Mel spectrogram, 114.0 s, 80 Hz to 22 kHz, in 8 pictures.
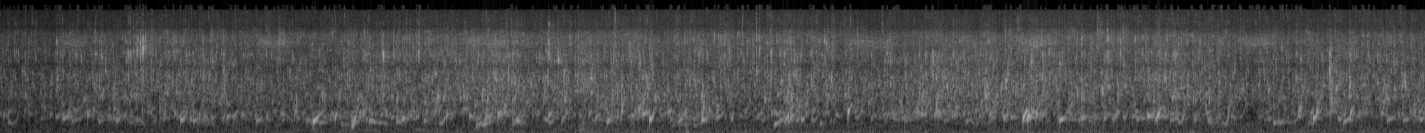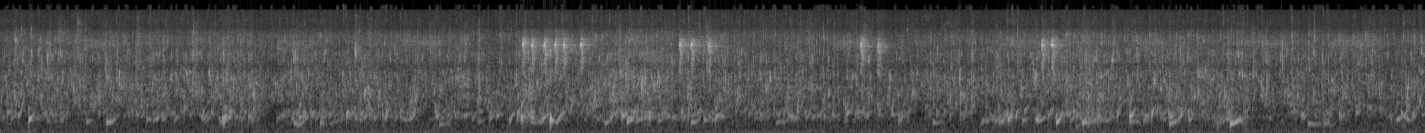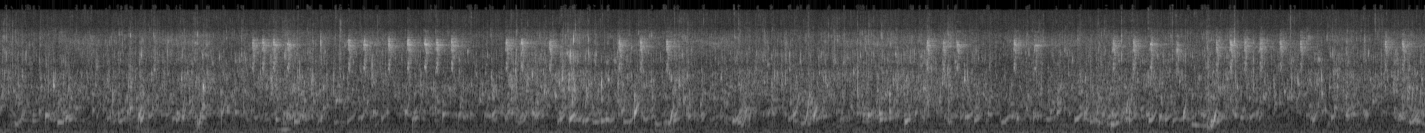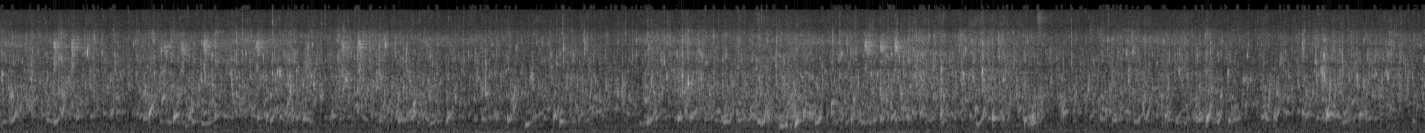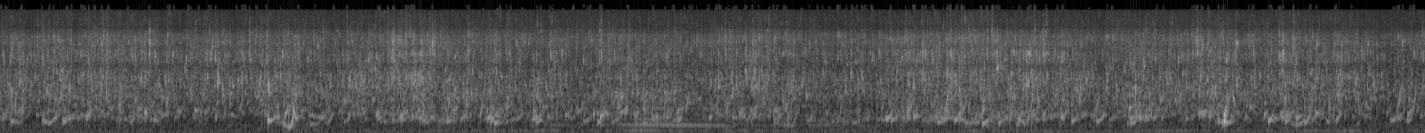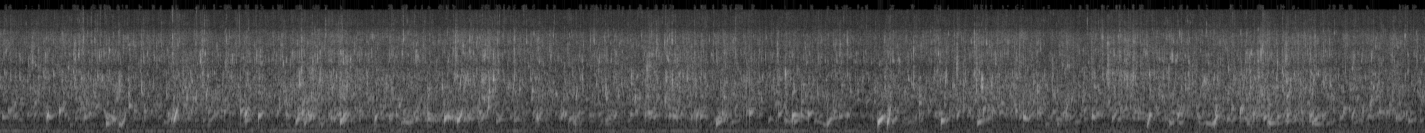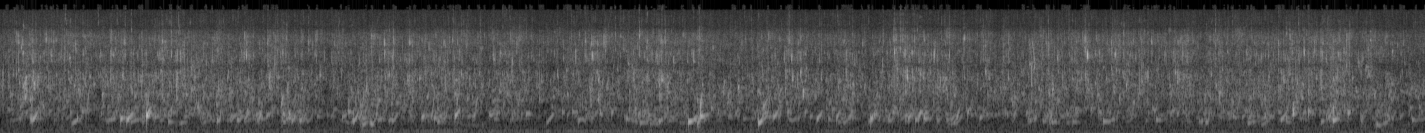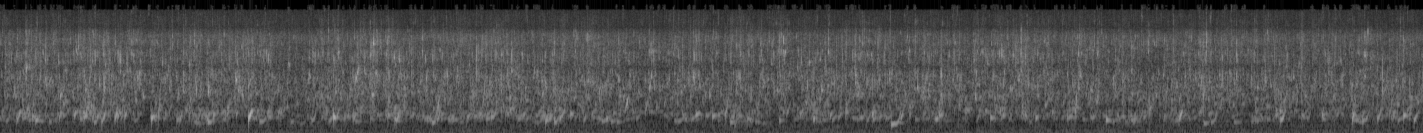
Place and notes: Vyžuonos, Lithuania, riverscape
stones in the river add more murmurring sound...
Utenos apskritis, Lietuva, 30 August 2019, 17:20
